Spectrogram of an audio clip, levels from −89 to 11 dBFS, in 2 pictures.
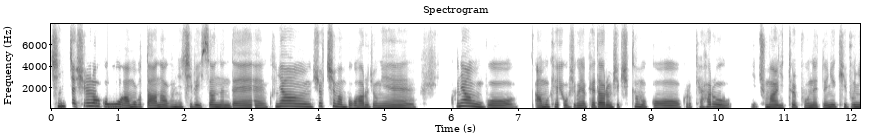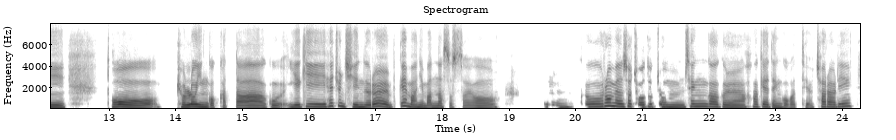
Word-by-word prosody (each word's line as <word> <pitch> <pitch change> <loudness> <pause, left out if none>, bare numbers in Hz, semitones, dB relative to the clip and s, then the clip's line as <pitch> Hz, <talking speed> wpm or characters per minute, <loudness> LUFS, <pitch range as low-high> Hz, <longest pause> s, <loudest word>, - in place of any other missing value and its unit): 진짜 260 +2 -1
쉬려고 235 -6 +1
아무것도 210 +1 +1
안 180 +3 +3
하고 195 -2 +1
그냥 195 -1 +2
집에 195 +1 -4
있었는데 185 0 0 0.2
그냥 255 +1 +2
쇼츠만 255 -4 -2
보고 185 0 -3
하루종일 185 -2 -1 0.5
그냥 265 -7 +1
뭐 185 -4 +1 0.3
아무 190 +2 +1
계획 205 0 -5
없이 185 0 -6
그냥 175 -2 0
배달 200 0 +3
음식 190 +1 -1
시켜 235 - -7
먹고 175 -3 0
그렇게 175 +3 -13
하루 210 -3 -1 0.3
이 185 - -14
주말 195 -2 +1
이틀 180 +2 -4
보냈더니 185 +2 -1
기분이 195 -2 +1 0.7
더 200 -7 +6 0.3
별로인 210 -1 +6
것 185 -1 -4
같다."고 175 0 0
얘기해 225 +5 0
준 285 -2 -2
지인들을 210 +2 +2
꽤 305 +1 -1
많이 195 -6 0
만났었어요. 165 0 -5 0.9
음. 180 +1 -8
그러면서 255 +2 +1
저도 210 +2 -2
좀 195 -3 0
생각을 225 -6 -1
하게 225 -2 -2
된 185 -3 -2
것 160 -2 -5
같아요. 155 +2 -10
차라리 235 +5 -2
195 Hz, 275 characters per minute, -23 LUFS, 180-230 Hz, 0.9 s, 더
